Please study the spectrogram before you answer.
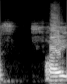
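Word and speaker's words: psi: हम एक Greek letter साई इसको हमने साय ड करना पी साइलेंट पीएसआई ठीक है इट इज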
